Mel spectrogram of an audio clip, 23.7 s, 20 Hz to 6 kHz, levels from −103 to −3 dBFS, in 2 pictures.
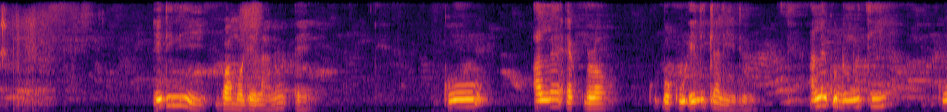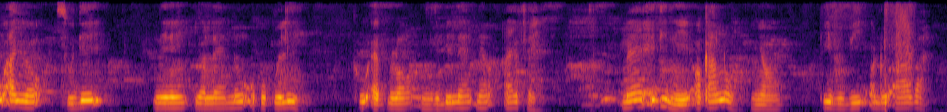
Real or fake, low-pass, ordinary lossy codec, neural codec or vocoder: real; 5.4 kHz; Opus, 64 kbps; none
